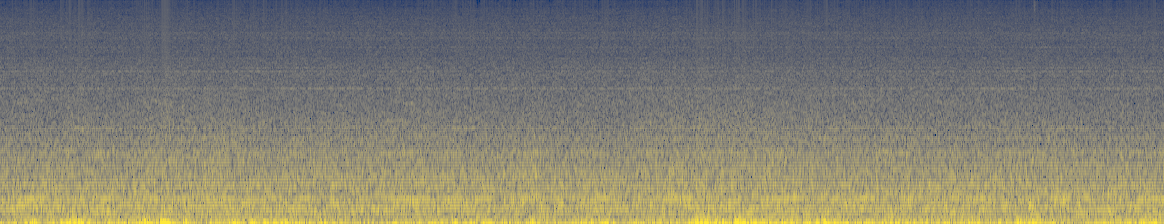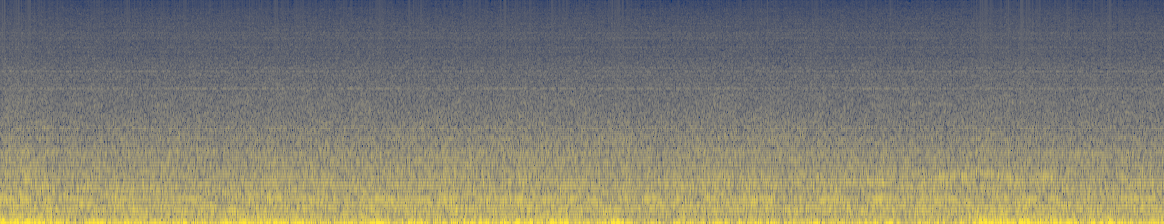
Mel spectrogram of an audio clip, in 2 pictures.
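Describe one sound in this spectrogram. Jet engines roar steadily as an airliner cruises.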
